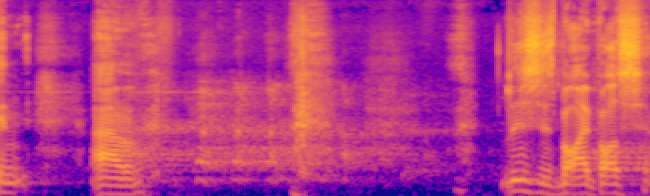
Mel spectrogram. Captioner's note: audience laughs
